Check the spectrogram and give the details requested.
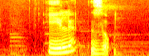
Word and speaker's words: ils ont: The S liaison is pronounced z. Ils ont.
